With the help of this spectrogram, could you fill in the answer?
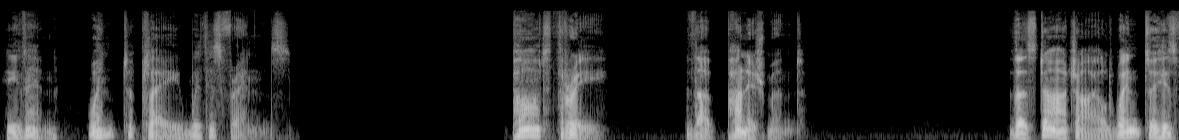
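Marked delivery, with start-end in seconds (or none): none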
